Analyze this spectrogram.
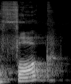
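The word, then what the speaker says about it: folk: Walk, उसके बाद फॉक, और उसके बाद चॉक। सो आप सारे स्पेलिंग नोट कीजिए।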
